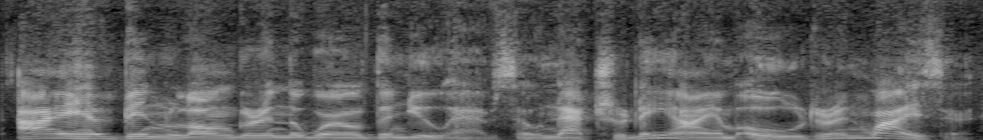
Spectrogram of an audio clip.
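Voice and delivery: high, loud, lecturing father voice; a father talking down to his son, patiently insistent; stern father. Acted. Father pressing his small son, loud and high.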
